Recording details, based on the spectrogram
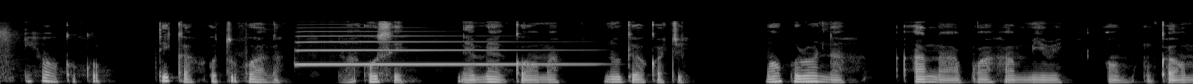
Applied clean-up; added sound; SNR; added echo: none; Trumpet; 1 dB; none.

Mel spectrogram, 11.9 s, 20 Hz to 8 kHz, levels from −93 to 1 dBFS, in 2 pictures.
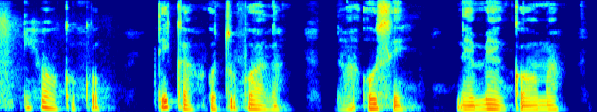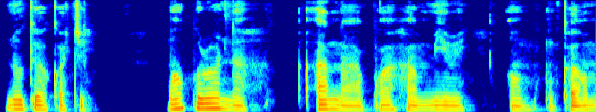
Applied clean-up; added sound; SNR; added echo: none; none; none; none.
